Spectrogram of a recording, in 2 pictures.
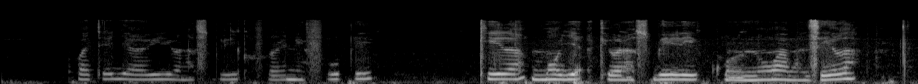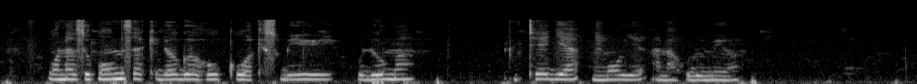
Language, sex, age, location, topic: Swahili, female, 18-24, Dar es Salaam, finance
